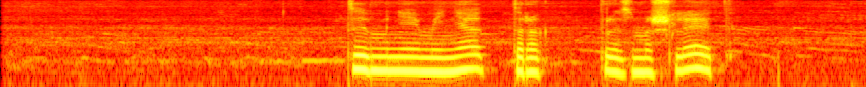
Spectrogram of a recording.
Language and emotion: Russian, neutral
